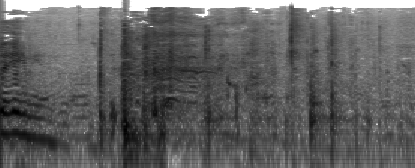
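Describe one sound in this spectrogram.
Shoes scuff on rock.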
